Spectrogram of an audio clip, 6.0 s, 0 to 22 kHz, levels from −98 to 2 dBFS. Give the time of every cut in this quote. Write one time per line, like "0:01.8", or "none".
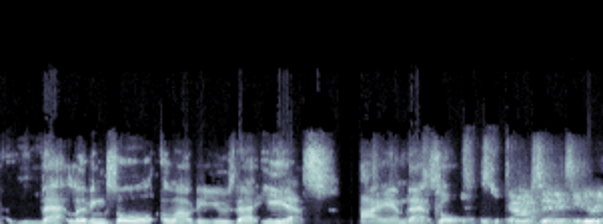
none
